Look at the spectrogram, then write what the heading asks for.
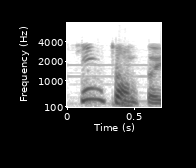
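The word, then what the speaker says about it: シ ン チ ョ ン (신촌): シンチョンという町に来てまは新しい村と書いて新町と読むところですね。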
